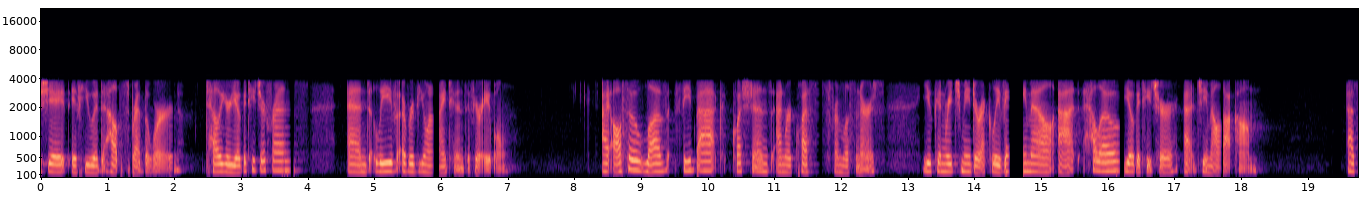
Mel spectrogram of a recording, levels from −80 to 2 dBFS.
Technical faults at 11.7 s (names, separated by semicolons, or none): packet loss with pitch repetition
